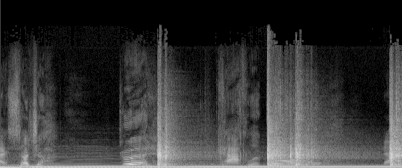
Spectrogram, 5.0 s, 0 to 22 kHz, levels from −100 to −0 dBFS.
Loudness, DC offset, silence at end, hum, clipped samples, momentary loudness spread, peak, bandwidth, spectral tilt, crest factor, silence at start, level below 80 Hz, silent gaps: -24 LUFS; under 0.1%; 0 s; none; under 0.1%; 8 LU; -6 dBFS; 18 kHz; -5 dB/octave; 18 dB; 0 s; -46 dBFS; none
